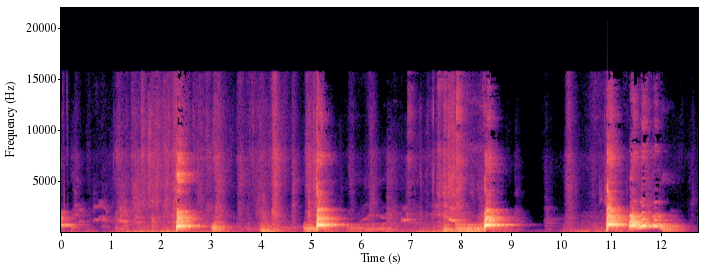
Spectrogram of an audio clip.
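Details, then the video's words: Mother dog, angry, barks at her newborn puppies; four loud abrupt barks spaced about three seconds apart, separated by quieter rumbling and soft shuffling noises. "Why Are You So Aggressive And Barking For So Long?"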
